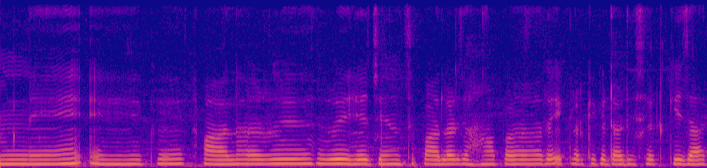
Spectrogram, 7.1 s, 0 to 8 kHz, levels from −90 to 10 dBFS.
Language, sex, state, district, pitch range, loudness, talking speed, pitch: Hindi, female, Bihar, Purnia, 205-220 Hz, -28 LUFS, 135 wpm, 210 Hz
